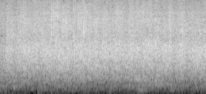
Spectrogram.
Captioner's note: crowd clapping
